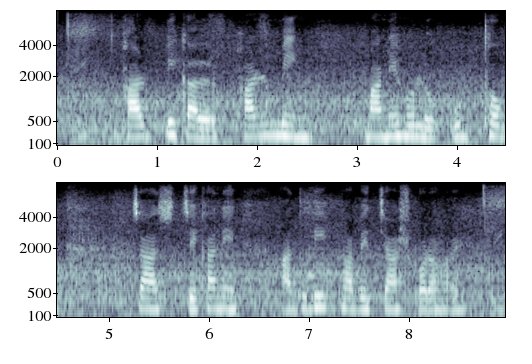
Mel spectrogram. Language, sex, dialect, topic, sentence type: Bengali, female, Northern/Varendri, agriculture, statement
